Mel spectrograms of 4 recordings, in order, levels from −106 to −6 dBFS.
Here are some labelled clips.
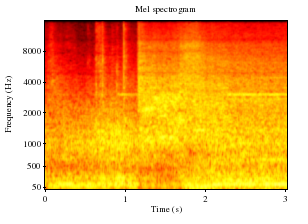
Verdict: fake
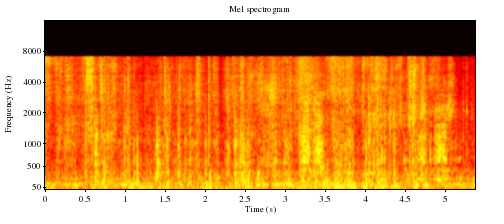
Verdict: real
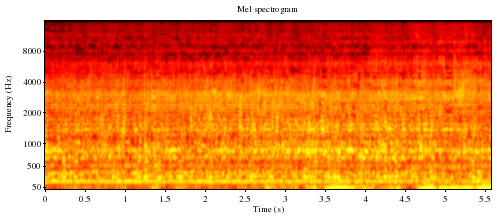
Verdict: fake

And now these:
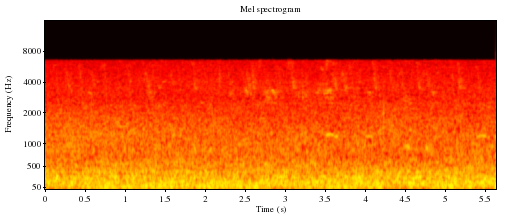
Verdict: real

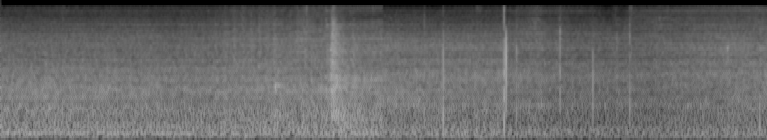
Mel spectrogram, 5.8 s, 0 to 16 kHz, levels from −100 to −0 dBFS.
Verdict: fake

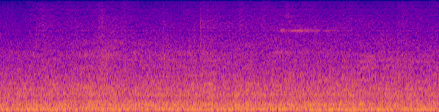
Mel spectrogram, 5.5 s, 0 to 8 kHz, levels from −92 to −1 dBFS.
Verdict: fake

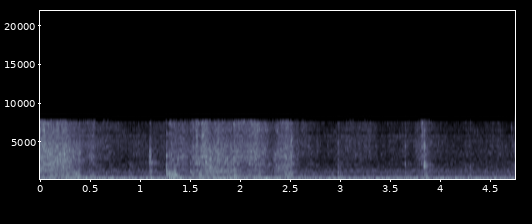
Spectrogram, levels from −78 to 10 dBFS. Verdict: fake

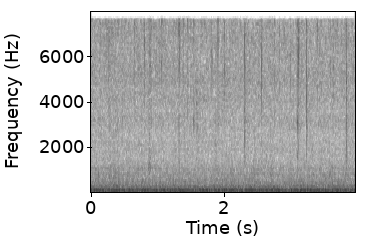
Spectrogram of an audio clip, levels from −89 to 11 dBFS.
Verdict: real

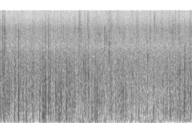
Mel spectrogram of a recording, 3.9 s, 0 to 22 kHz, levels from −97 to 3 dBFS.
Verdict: real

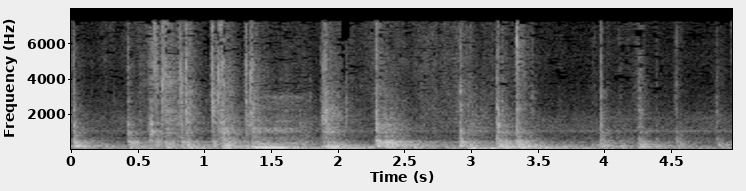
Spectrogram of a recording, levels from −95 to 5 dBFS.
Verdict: real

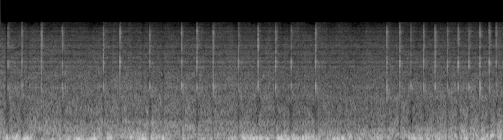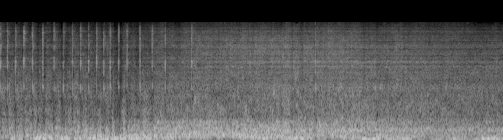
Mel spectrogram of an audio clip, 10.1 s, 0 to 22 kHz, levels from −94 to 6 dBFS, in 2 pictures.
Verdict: fake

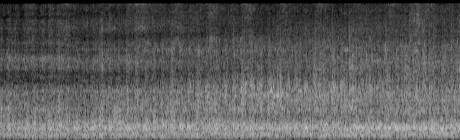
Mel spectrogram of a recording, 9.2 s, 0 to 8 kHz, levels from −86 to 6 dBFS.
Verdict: fake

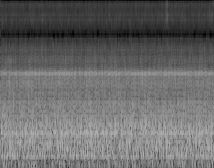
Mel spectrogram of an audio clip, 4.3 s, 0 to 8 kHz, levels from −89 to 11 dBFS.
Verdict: fake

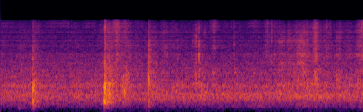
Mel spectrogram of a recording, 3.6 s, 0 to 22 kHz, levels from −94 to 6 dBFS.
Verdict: fake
